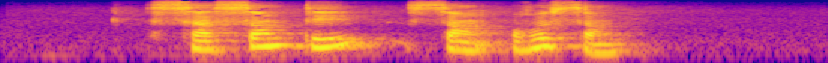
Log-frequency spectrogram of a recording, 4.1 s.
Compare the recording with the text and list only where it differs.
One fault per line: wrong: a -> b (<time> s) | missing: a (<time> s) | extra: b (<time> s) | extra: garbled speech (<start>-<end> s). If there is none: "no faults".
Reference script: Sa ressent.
extra: santé s'en (1.1 s)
